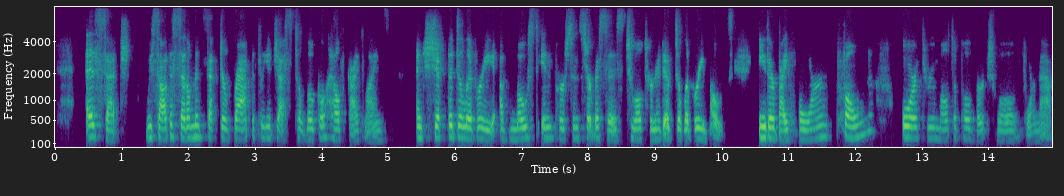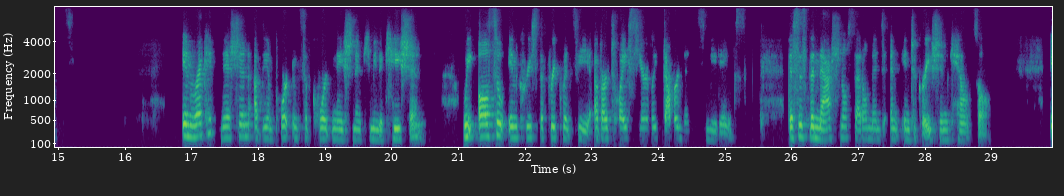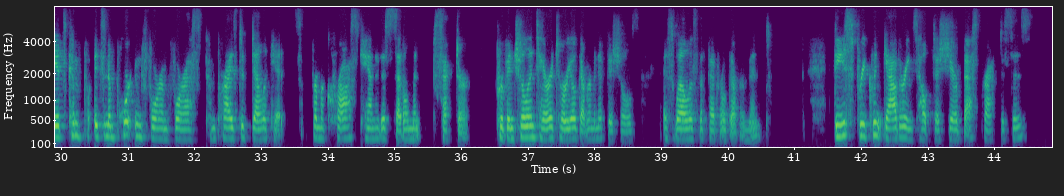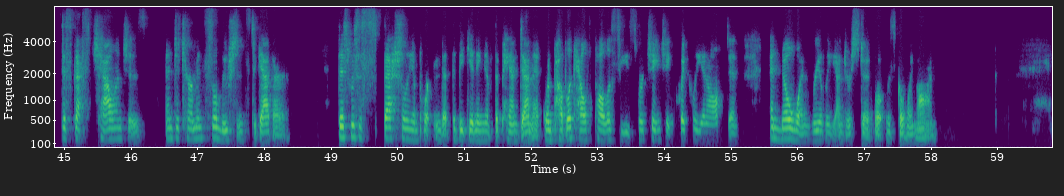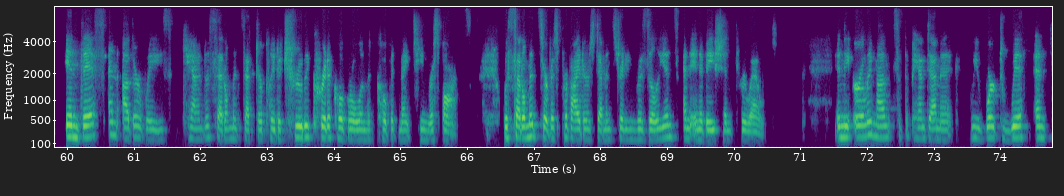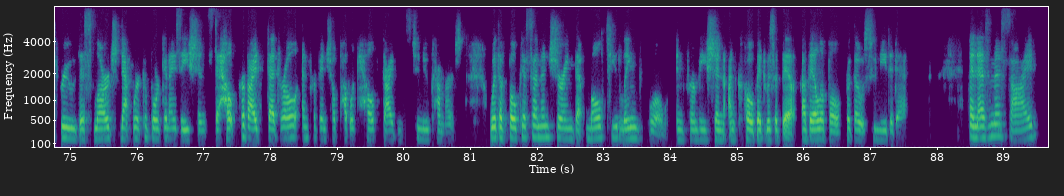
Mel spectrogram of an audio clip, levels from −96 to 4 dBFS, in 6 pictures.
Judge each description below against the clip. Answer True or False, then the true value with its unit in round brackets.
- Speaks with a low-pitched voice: False (180 Hz)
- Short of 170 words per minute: True (140 wpm)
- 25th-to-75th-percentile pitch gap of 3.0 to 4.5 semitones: True (3.3 semitones)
